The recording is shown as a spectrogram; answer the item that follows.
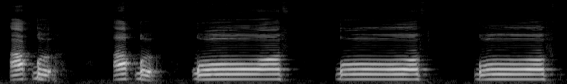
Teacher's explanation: اس کا مخرج زبان کی جڑ کو اوپر کے تالو کے ساتھ لگانے سے نکلتا ہے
